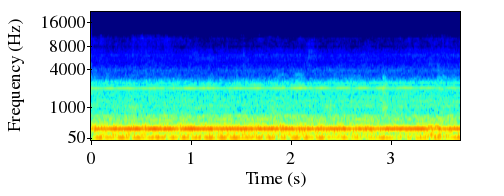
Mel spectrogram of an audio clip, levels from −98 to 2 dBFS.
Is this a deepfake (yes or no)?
no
